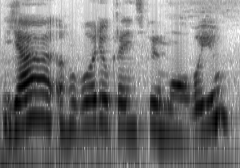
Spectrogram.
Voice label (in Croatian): ukrajinski; POP UP Zagreb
